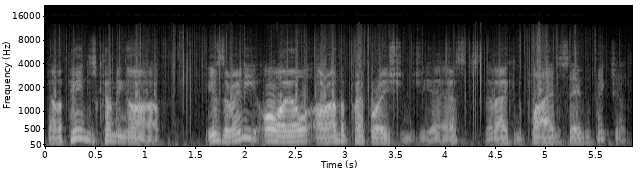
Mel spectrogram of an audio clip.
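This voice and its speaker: Dull-sounding 1940s American radio host. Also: male voice, medium pitch, expressive, brisk. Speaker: radio program host reading listener questions. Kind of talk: 1940s radio announcing, scripted.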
